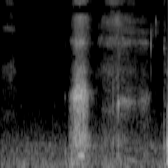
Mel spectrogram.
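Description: A single short breathy huff of air about a second in, otherwise quiet.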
